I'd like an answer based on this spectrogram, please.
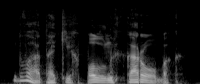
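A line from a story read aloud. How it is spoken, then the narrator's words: Whisper. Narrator (Russian): прошептал Бородатый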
